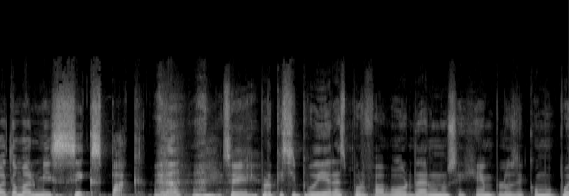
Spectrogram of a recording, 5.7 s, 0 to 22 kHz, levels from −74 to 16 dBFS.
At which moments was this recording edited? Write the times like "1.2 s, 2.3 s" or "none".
2.2 s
